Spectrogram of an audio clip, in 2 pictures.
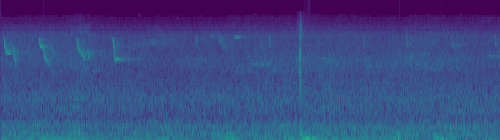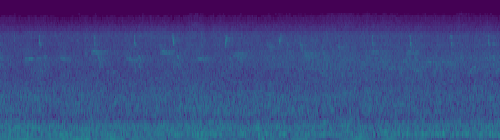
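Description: Honeybees buzzing in a steady hum over an opened hive whose frames are being lifted out. A single light click about three seconds in.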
